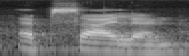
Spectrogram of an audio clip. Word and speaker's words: epsilon: So hello, I got that cursive capital E is pronounced as epsilon.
